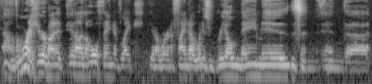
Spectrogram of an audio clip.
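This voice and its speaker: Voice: medium pitch, fairly even intonation, moderate pace, hardly any pauses, a little mellow. Rambling podcast co-host, distant from the mic. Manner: rambling, repeats and restarts phrases. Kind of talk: casual movie chat, opinionated commentary. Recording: echoey, distant-sounding home podcast audio.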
